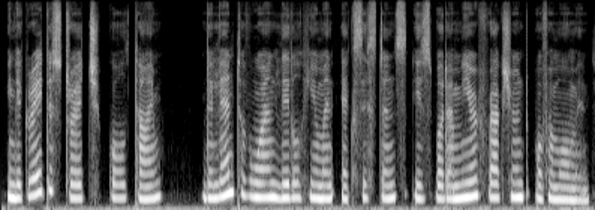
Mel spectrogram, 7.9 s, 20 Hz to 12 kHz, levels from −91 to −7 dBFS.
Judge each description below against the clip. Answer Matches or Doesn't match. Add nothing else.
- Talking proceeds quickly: Doesn't match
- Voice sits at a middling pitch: Doesn't match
